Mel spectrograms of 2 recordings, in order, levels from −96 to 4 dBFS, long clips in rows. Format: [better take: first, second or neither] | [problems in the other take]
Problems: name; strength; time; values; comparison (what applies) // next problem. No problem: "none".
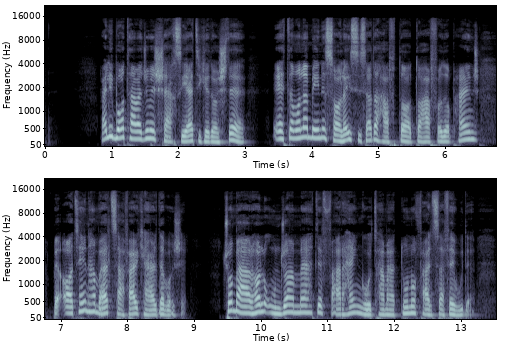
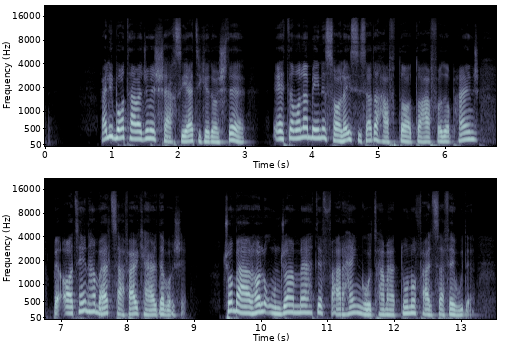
first | muffled; very; fading above 2 kHz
